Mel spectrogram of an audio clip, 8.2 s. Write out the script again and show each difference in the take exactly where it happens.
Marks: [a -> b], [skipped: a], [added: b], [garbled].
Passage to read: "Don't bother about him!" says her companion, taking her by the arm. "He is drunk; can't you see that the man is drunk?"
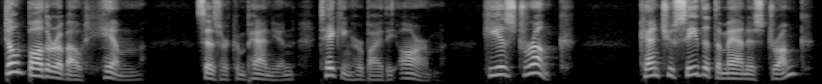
"Don't bother about him!" says her companion, taking her by the arm. "He is drunk; can't you see that the man is drunk?"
